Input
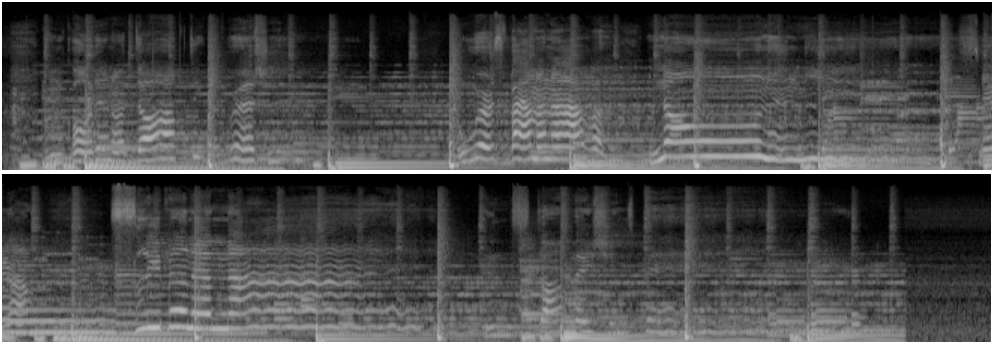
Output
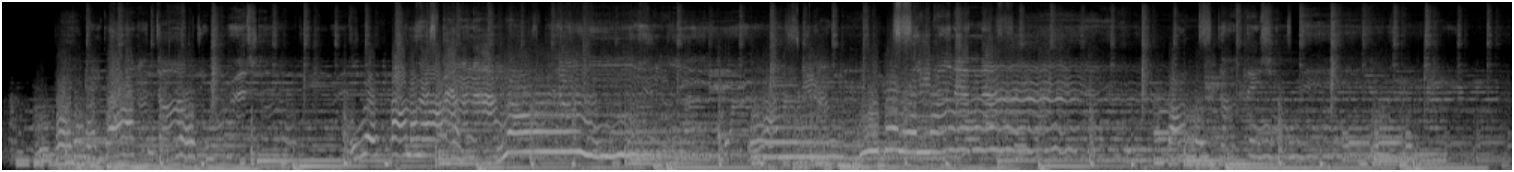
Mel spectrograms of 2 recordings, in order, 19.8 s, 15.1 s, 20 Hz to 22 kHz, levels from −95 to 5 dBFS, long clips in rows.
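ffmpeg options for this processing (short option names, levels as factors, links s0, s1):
-filter_complex "[0:a]equalizer=f=4700:t=o:w=0.43:g=-9.5,asetrate=57771,aresample=44100,acrossover=split=180|1700[s0][s1][s2];[s0]adelay=410[s3];[s2]adelay=520[s4];[s3][s1][s4]amix=inputs=3:normalize=0,volume=29.9,asoftclip=hard,volume=0.0335,asplit=2[s5][s6];[s6]aecho=0:1:1019:0.224[s7];[s5][s7]amix=inputs=2:normalize=0,volume=0.708"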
